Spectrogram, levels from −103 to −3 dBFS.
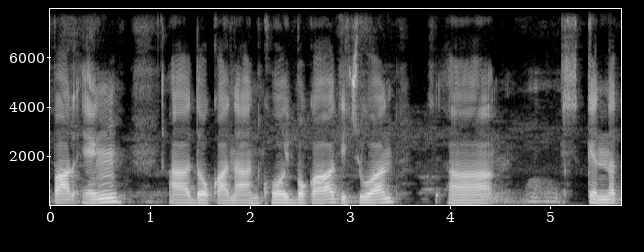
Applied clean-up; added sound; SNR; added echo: none; none; none; none.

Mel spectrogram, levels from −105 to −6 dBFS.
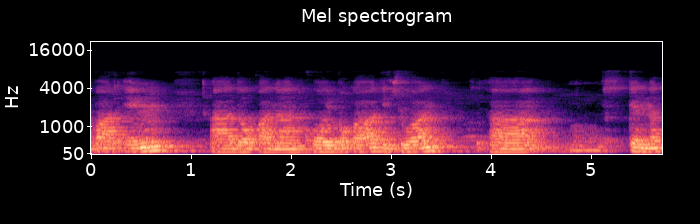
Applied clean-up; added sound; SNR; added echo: none; none; none; reverberation time 0.9 s.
